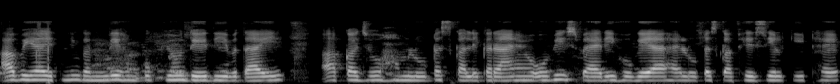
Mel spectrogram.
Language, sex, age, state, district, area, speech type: Hindi, female, 18-30, Uttar Pradesh, Ghazipur, urban, spontaneous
